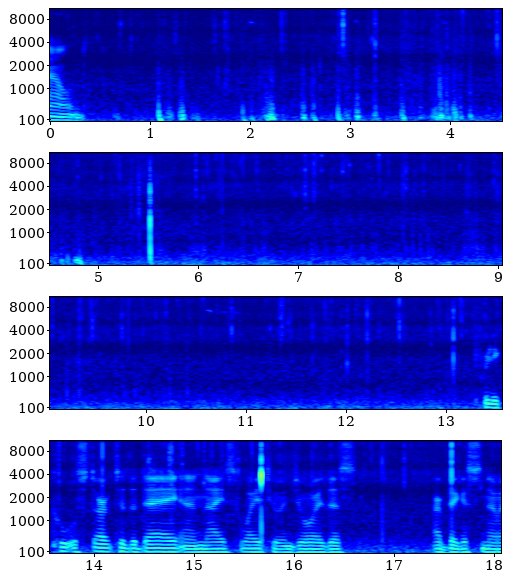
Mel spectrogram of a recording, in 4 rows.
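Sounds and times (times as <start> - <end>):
bonfire crackling and popping: 0.0 - 18.0
low steady hiss: 0.0 - 18.0.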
